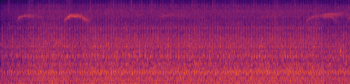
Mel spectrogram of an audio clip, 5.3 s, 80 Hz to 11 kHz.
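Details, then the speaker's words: VW Golf VII 2.0 TDI 150 hp, DSG, fully cold after sitting overnight, checked for dual-mass flywheel knock: even, soft diesel clatter at steady idle with no knock; normal cold diesel idle. "Ну що працює тихо не стукається вже добре значить а плюс 600 $ карман да тобто ну точніше не буде мінуса"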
